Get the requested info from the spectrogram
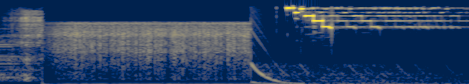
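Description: Record-label logo sting: a wash of static-like noise over a low rumble, then a fast falling pitch sweep a little past the middle, which is the loudest moment, followed by thin high ringing tones.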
